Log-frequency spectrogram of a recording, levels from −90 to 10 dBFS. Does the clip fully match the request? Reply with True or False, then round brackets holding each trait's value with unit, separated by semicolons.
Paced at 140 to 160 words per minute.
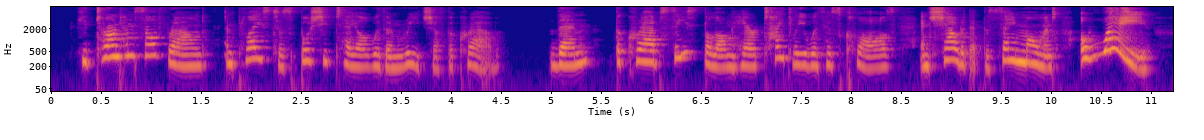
False (175 wpm)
